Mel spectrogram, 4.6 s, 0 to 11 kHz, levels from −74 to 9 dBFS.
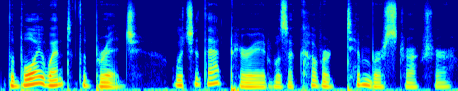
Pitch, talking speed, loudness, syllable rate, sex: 130 Hz, 195 wpm, -20 LUFS, 5.6 syllables/s, male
